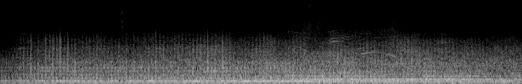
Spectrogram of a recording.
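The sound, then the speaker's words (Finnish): Many ambulance helicopters fly over Stockholm in the last days of March, a steady thrum: a loud, continuous low rotor drone with a constant pitched hum that holds at the same level throughout, without pauses or changes. “Kuuntelin ambulanssihelikoptereita Tukholman taivaalla. Niitä lensi paljon.”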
